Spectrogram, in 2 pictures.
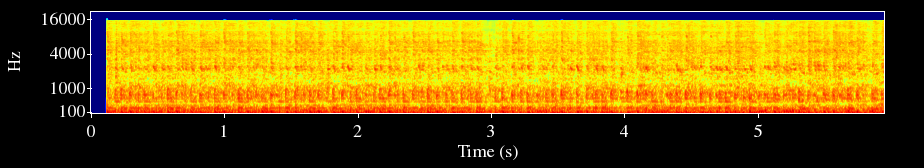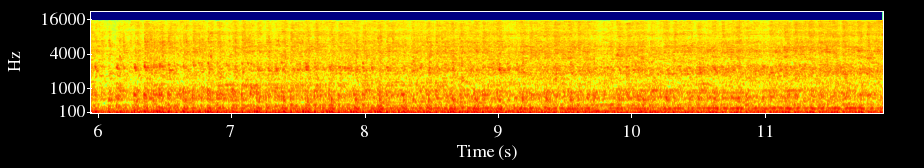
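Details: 1989 Ford Mustang LX 5.0 Fox body, 306 with GT40X heads, GT40 intake, long tube headers, Flowmaster 40s: loud, deep idle with uneven stumbling beat; misfire caused by badly wired MAF sensor.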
